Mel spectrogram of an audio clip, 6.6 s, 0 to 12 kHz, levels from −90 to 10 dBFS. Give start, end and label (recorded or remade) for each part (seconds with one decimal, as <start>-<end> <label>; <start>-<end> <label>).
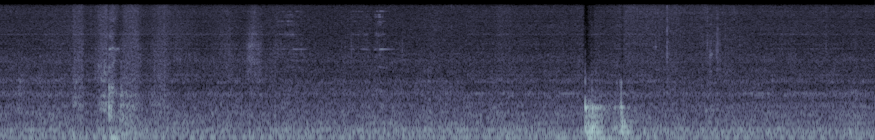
0.0-2.0 remade; 2.0-3.5 recorded; 3.5-4.9 remade; 4.9-5.7 recorded; 5.7-6.6 remade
